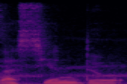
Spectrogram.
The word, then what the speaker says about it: haciendo: No, wait, I'm not supposed to pronounce H. ¿Qué estás haciendo aquí?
